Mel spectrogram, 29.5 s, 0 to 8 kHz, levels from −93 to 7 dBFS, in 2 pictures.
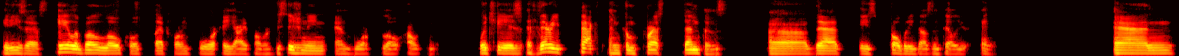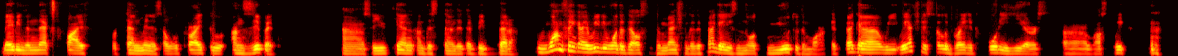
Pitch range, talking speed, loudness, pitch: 100-125 Hz, 160 wpm, -28 LUFS, 110 Hz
